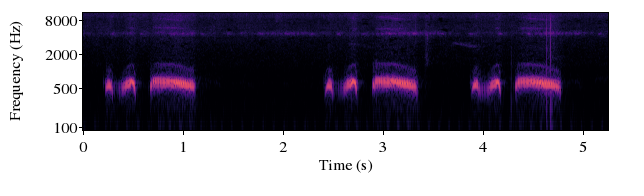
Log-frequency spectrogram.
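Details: Young caged spotted dove not yet fully collared, fighting hard like an old bird in Vietnam; three phrases of a quick double coo then one long drawn-out coo, separated by pauses, with a low background hum.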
